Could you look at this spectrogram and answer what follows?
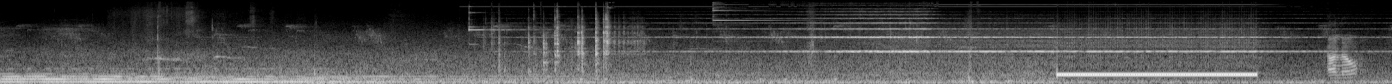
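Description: A telephone rings in a home during a tense family drama, its tone starting partway through and holding steady for about two seconds over room noise and earlier background voices.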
